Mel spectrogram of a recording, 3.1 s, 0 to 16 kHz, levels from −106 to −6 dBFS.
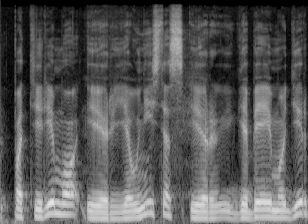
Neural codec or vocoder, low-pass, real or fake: vocoder, 48 kHz, 128 mel bands, Vocos; 14.4 kHz; fake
